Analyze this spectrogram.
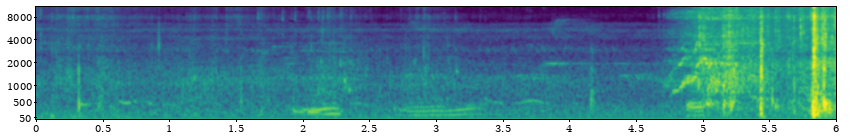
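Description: A low, quiet outdoor background with faint voices. About five seconds in, loud rustling with many sharp knocks and clicks starts as the phone is swung about: handling noise on the microphone.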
